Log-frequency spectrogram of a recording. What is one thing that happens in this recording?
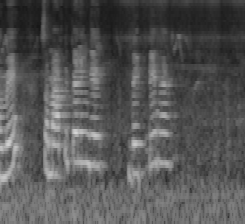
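A young woman speaks clearly and with animation close by.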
